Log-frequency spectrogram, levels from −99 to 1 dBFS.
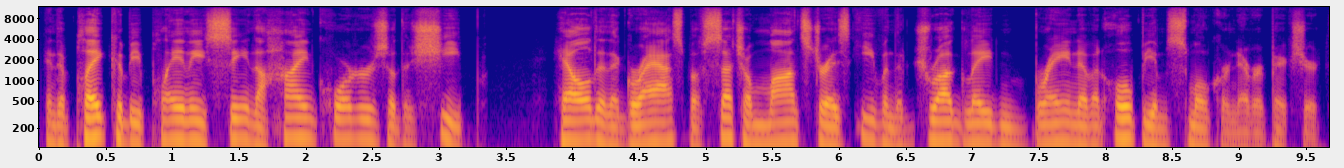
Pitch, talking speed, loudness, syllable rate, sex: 115 Hz, 205 wpm, -23 LUFS, 5.0 syllables/s, male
